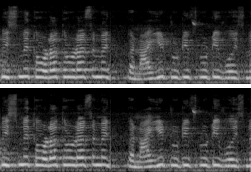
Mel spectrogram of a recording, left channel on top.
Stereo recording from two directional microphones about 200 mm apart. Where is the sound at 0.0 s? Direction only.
25° right (ahead or behind).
